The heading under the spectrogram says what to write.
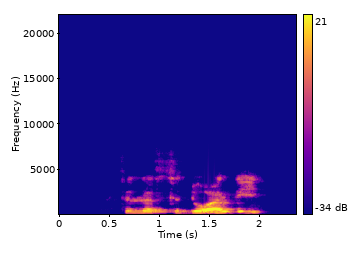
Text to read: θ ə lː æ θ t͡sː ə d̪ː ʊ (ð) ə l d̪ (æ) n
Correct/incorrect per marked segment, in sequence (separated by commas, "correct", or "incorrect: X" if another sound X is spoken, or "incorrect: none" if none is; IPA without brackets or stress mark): incorrect: ʁ, incorrect: i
